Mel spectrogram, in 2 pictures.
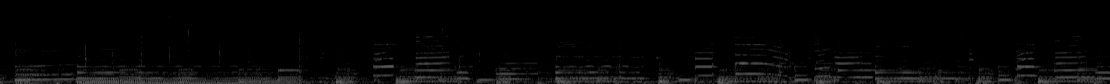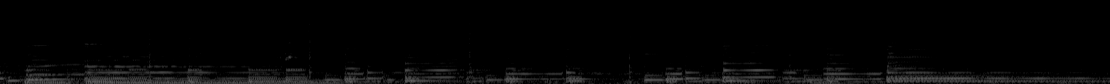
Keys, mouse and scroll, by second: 0.1-1.9 drag, 4.4-22.2 alt+drag.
